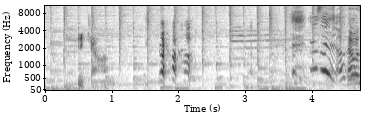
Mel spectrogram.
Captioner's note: laughing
